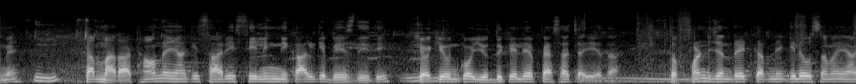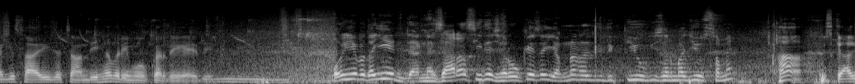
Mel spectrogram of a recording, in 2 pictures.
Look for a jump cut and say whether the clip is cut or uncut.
uncut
